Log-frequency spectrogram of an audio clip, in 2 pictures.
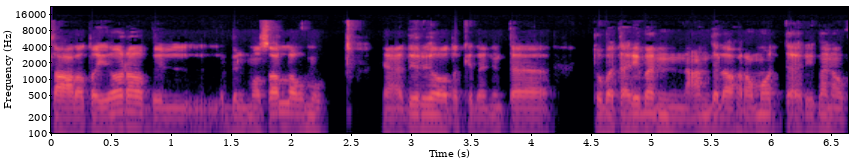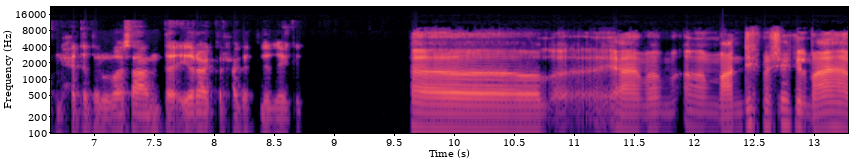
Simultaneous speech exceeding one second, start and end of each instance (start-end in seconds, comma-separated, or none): none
